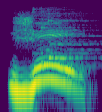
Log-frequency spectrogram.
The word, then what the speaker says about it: j'ai: And the pronunciation is? Yes, it is j'ai.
